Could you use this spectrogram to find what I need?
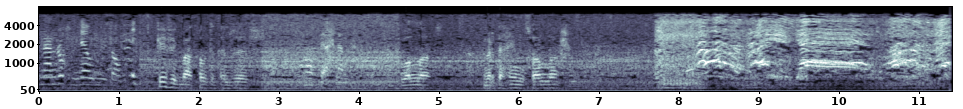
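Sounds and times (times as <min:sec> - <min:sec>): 
speech: 0:00.1 - 0:07.0
crowd chanting in the streets: 0:07.8 - 0:11.4.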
